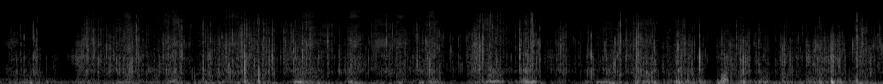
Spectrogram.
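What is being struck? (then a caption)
Nylon zippered fabric pouch. Long acrylic nails scratch and squeeze the surface of a small black nylon zippered cosmetic pouch with a white True Religion print, lying on a table and seemingly filled. The result is a dense, continuous run of crinkly, crunchy scratching with soft low thumps from the squeezing and bright fabric rustle above it.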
